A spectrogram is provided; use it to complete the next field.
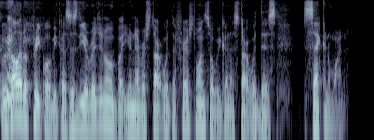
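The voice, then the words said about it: Slight Spanish accent. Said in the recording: “You still have that little Spanish accent.”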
